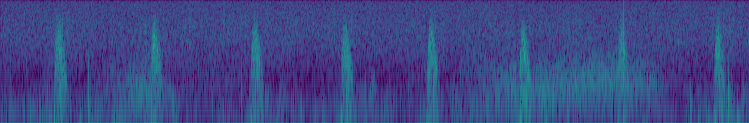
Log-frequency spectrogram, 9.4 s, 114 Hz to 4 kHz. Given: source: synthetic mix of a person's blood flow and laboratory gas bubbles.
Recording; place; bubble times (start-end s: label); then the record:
Doppler ultrasound of blood flow; subclavian vein
no bubbles
From the record:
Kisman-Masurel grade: 000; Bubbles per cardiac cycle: 0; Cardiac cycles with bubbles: 0%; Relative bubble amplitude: no bubbles discernible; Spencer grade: 0 (complete lack of bubble signals)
